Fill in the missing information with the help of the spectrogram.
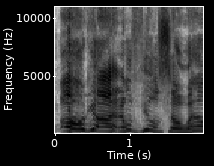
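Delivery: high, loud moan of nausea; hammed-up queasy complaint; mock sickly whine. Wife suddenly feels unwell, whiny acted moan. [name] feeling sick.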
